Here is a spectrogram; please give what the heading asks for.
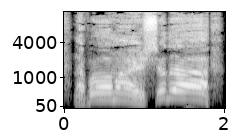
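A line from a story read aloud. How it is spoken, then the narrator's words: Yelling. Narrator (Russian): завопил он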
